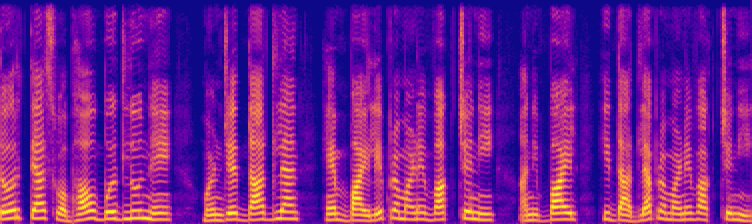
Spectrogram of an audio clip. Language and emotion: Goan Konkani, neutral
